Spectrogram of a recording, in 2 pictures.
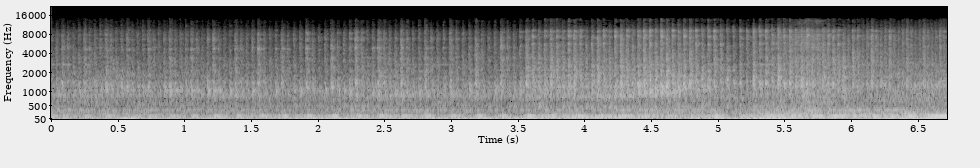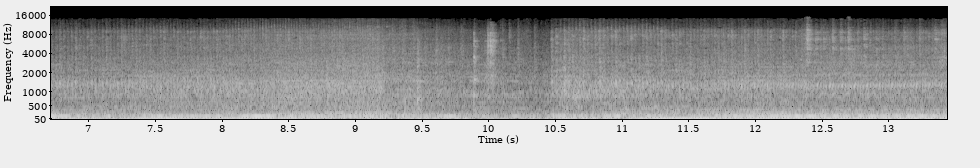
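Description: A Zetor tractor engine, a Zetor 8011 model, runs steadily while driving, a loud low throbbing drone with a knocking rhythm, constant throughout with brief dips and no talk.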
